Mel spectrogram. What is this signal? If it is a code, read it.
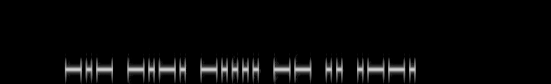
Morse code, heard as a keyed tone, about 23 wpm, 700 Hz. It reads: KC6MIP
